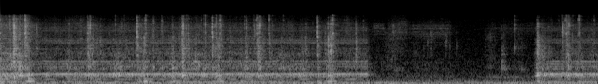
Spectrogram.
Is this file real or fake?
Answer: real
